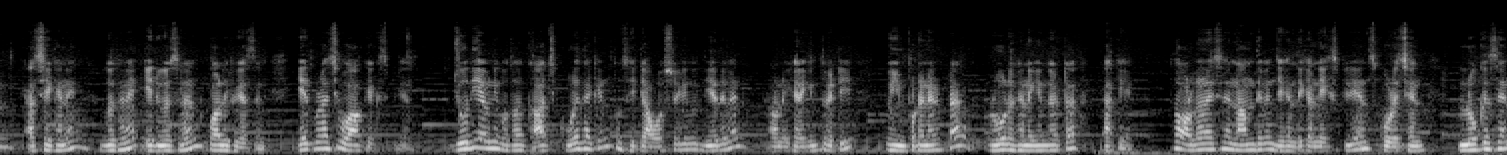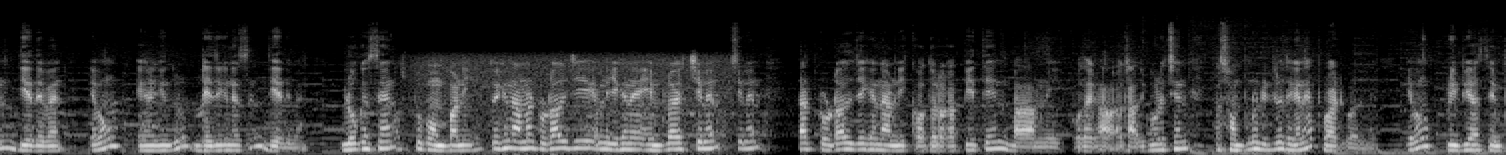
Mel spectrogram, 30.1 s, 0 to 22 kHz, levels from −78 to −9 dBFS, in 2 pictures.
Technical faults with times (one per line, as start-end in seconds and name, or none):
18.98-22.64 digital radio blending to analogue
